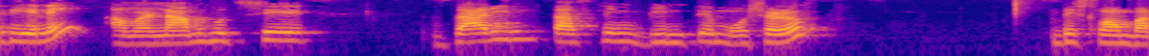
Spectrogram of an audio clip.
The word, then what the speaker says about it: Zarin: কিন্তু এটা হচ্ছে যে আমার উচ্চারণটা কি জারিন, বাংলায় লিখলে ব্যাপারটা হচ্ছে কিছুটা এইরকম।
